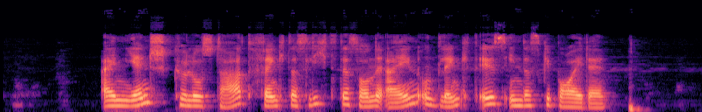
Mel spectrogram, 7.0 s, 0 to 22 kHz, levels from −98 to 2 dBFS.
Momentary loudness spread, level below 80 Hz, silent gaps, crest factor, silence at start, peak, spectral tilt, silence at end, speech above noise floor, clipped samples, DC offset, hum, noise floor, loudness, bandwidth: 7 LU; -46 dBFS; none; 18 dB; 1 s; -2 dBFS; -5 dB/octave; 0.65 s; 51 dB; under 0.1%; under 0.1%; none; -69 dBFS; -19 LUFS; 7.6 kHz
